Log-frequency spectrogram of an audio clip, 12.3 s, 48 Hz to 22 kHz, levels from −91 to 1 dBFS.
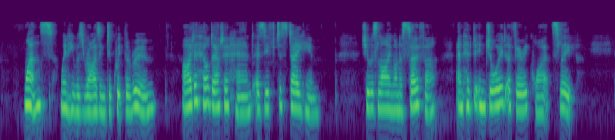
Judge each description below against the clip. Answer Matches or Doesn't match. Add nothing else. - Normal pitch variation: Matches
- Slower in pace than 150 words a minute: Doesn't match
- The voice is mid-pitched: Doesn't match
